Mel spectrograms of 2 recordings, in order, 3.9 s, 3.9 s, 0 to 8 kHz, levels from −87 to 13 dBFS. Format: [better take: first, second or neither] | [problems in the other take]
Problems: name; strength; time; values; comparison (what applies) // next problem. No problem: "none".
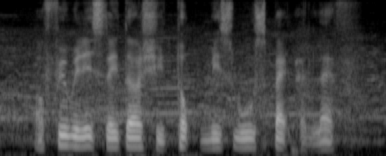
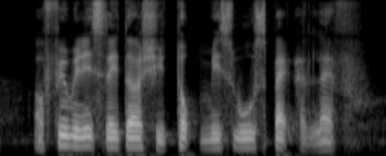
second | background sound (Crowd); 16 dB below the speech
